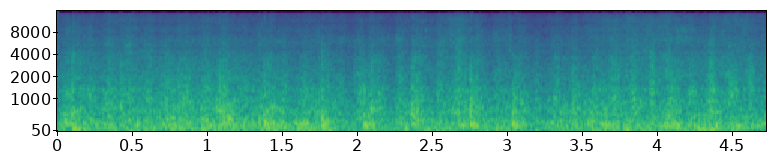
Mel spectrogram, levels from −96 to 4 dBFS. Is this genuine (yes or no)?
yes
